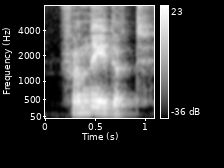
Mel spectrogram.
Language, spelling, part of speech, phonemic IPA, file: Dutch, vernederd, verb, /vərˈnedərt/, Nl-vernederd.ogg
- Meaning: past participle of vernederen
